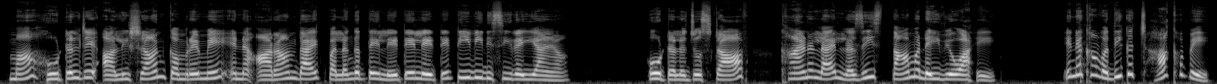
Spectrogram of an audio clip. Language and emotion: Sindhi, happy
